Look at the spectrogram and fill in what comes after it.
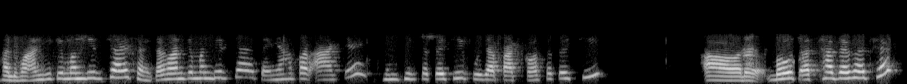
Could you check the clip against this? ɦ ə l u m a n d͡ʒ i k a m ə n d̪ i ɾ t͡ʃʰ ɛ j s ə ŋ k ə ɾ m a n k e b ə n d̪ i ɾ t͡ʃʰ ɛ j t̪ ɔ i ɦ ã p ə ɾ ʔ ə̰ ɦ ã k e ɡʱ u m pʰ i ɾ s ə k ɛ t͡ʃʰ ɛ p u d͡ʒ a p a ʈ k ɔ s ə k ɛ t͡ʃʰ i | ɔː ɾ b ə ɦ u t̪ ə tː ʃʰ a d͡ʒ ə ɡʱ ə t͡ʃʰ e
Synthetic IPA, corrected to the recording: ɦ ə l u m a n d͡ʒ i k e m ə n d̪ i ɾ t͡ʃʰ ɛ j s ə ŋ k ə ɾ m a n k e m ə n d̪ i ɾ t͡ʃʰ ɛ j t̪ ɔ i ɦ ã p ə ɾ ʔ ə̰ ɦ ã k e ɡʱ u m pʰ i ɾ s ə k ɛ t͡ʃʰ i p u d͡ʒ a p a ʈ k ɔ s ə k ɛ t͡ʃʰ i | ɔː ɾ b ə ɦ u t̪ ə tː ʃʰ a d͡ʒ ə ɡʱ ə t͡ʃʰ ɛ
